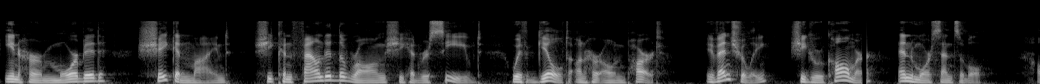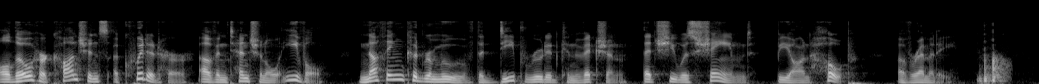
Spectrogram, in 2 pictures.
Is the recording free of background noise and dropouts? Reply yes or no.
no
